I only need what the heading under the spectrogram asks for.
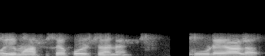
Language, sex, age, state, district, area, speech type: Malayalam, female, 45-60, Kerala, Pathanamthitta, rural, conversation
